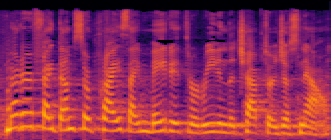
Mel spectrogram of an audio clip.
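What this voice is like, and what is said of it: Speaker's own foreign accent. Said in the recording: “with my accent, I cannot get it right”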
